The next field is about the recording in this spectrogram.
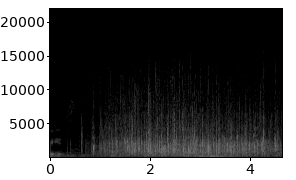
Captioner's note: clapping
